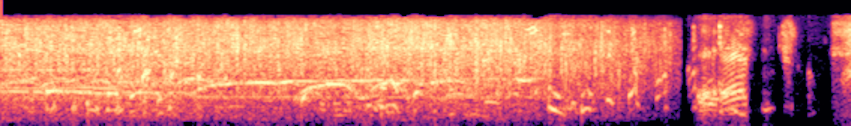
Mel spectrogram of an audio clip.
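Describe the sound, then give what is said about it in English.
An audience applauds in a dense, steady wash of clapping for about five seconds, then the applause breaks off into a few short, scattered bursts before ending. “We're going to give a round of applause for that.”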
